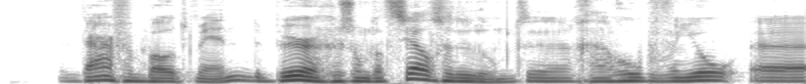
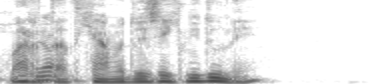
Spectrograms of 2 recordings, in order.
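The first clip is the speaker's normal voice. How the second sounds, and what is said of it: Put-on Flemish accent. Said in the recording (Dutch): “Jij mag dit doen, met een Vlaams accent.”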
